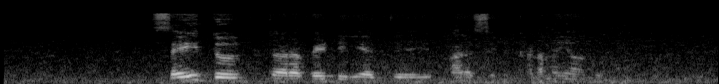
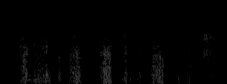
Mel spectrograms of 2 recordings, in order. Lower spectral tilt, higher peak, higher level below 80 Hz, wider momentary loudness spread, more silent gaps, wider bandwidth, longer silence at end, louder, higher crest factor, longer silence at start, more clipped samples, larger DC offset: first, -5.5 dB/octave vs -3 dB/octave; first, -10 dBFS vs -40 dBFS; first, -54 dBFS vs -76 dBFS; first, 25 LU vs 5 LU; neither; second, 11.5 kHz vs 14 kHz; about the same, 0.05 s vs 0 s; first, -26 LUFS vs -58 LUFS; about the same, 18 dB vs 20 dB; about the same, 0.05 s vs 0 s; neither; neither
